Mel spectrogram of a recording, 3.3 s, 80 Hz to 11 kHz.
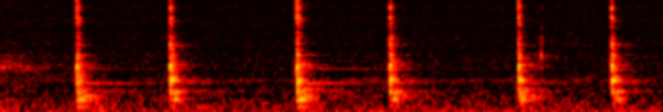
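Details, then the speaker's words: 1800s Seth Thomas OG clock, pendulum just rehung after repair: ticks about once a second but gaps alternate long and short, uneven tick-tock; out of beat, to be fixed by bending the verge arm and levelling the clock. "like it's working pretty good it is out of beat and I will work on that I can work on that by bending the verge arm here and by making sure it's flat and level"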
